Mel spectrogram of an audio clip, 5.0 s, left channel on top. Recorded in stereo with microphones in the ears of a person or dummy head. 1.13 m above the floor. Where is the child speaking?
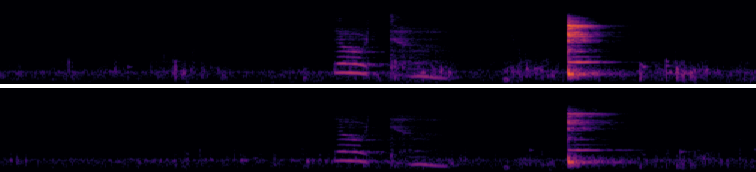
35° left (ahead or behind), 0.8 m.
